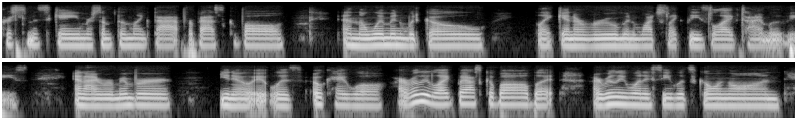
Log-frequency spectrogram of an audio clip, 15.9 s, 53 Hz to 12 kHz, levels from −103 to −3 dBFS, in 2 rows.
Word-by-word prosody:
Christmas 195 -1 -4
game 180 0 0
or - - -2
something 175 0 -3
like 175 -1 -4
that 85 +2 -2
for - - -4
basketball, 175 -1 -1 0.6
and 180 -1 +2
the 175 - +3
women 185 0 +4
would 175 -1 -2
go, 175 0 -1 0.5
like, 85 0 -4
in 170 -1 +3
a 170 0 +2
room 170 +1 +2
and 170 -1 0
watch, 170 0 -3
like, - - -7
these 170 0 -2
Lifetime 165 -1 -3
movies, - - -3 0.5
and 185 - +6
I 175 0 +4
remember, 180 +1 +2 0.5
you 180 - +3
know, 170 0 +2
it - - +1
was 170 -1 -2
"Okay, 185 -2 +1
well, 175 -1 -2
I - - +2
really 255 +3 +5
like 200 -1 +2
basketball, 200 -2 +2
but 175 - -1 0.4
I - - +2
really 200 +2 +4
wanna 190 -2 +2
see 185 -1 -3
what's 180 -1 -3
going 180 0 +1
on," 175 -1 0
175 Hz, 165 wpm, -23 LUFS, 175-185 Hz, 0.6 s, and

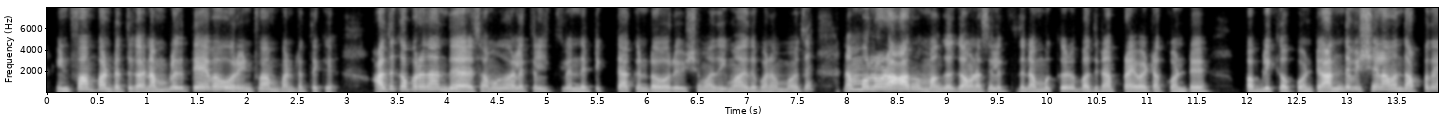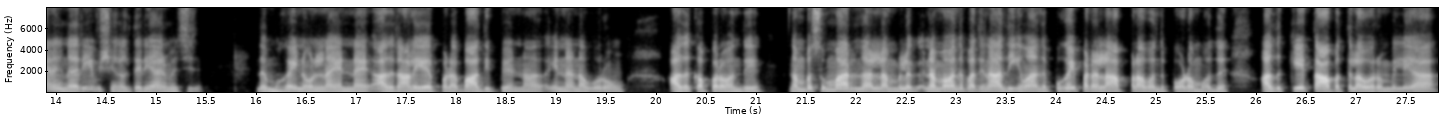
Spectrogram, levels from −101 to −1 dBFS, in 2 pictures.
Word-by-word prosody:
Inform 270 +4 +3
பண்ணுறதுக்கு. 215 -3 +1
நம்மளுக்கு 250 +4 -1
தேவ 265 +2 +3
ஒரு 220 -1 +1
இன்ஃபார்ம் 230 +2 -2
பண்ணுறதுக்கு. 170 -3 -8 0.5
அதுக்கப்பறம் 285 0 +2
தான், 275 -1 +5
அந்த 230 -2 +1 0.2
சமூக 220 +3 -3
வலைதளத்தில 205 -1 -6
இந்த 185 - -3
TikTokகுன்ற 210 +2 -4
ஒரு 165 -1 -3
விஷயம் 185 +2 -8
அதிகமா 190 +3 -4
இது 180 -1 -6
பண்ணும்பொழுது, 160 0 -7 0.4
நம்மளோட 275 +1 +5
ஆர்வம் 250 -5 +2
அங்க 205 +1 -3
கவனம் 205 +1 0
செலுத்துது. 180 -2 -8
நம்மக்குன்னு 230 +3 -3
பார்த்தீங்கன்னா, 195 +1 -2
பிரைவேட் 190 -1 0
அக்கவுண்ட்டு, 175 +1 -4 0.5
பப்ளிக் 215 +2 -2
அக்கவுண்ட்டு 180 0 -4
அந்த 245 +4 -2
விஷயம்ல்லாம் 265 0 +2
வந்து 235 -1 0
அப்ப 215 - -24
தான், 265 - 0
எனக்கு 225 -4 -3
நெறைய 240 +5 -3
விஷயங்கள் 185 -7 -8
தெரிய 195 +2 -4
ஆரம்பிச்சுது. 165 -5 -10 0.5
இந்த 160 - -5
முகை 200 +3 -1
நூல்ன்னா 185 -2 -1
என்ன? 175 0 -4 0.3
அதனால 190 +2 +2 0.2
ஏற்படுற 180 -2 -3
பாதிப்பு 180 +1 0
என்ன? 165 +1 -11
அ - - -8 0.2
என்னன்ன 185 +1 -3
வரும்? 155 0 -8 0.5
அதுக்கப்புறம் 205 +1 +1
வந்து 175 +1 -5 0.4
நம்ப 225 +4 0
சும்மா 245 -1 +4
இருந்தாலும், 220 -1 0
நம்மலுக் 200 -2 -3
நம்ம 215 0 +4
வந்து 235 +1 -2
பாத்தீங்கன்னா, 210 0 +4
அதிகமா 205 +1 -1
அந்த 190 -2 -6
புகைப்படல்லாம் 205 -6 +2
அப்பல்லாம் 195 +2 0
வந்து 180 -1 -8
போடும்போது, 185 0 -3 0.5
அதுக்கேத்த 235 +2 0
ஆபத்தெல்லாம் 200 -2 0
வரும் 165 -2 -5
இல்லையா? 160 +2 -1
200 Hz, 150 wpm, -24 LUFS, 180-225 Hz, 0.5 s, தான்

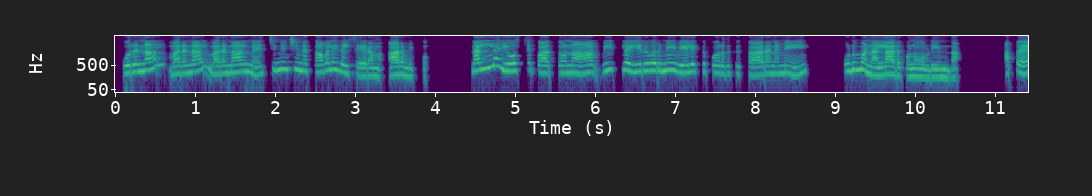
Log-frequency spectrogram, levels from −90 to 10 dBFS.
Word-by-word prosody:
ஒரு 260 +2 +2
நாள் 335 +10 +4 0.2
மறுநாள் 250 +6 +2
மறுநாள்னு 250 +1 +1 0.2
சின்ன 320 +1 -3
சின்ன 315 -3 -1
கவலைகள் 265 -2 0
சேர 195 -1 -1 0.2
ஆரம்பிக்கும். 195 -5 -1 0.6
நல்லா 380 +10 +5
யோசிச்சு 300 +1 -1
பார்த்தோன்னா, 245 0 +1 0.3
வீட்ல 325 +1 -2
இருவருமே 300 +1 0
வேலைக்கு 275 +2 +1
போறதக்கு 235 -2 -6
காரணமே 235 +2 0 0.7
குடும்பம் 325 -4 +1
நல்லா 205 +3 +5
இருக்கணும் 185 -3 -3
அப்டின்னு 170 0 -4
தான். - - -5 0.6
அப்ப - - -12
250 Hz, 120 wpm, -24 LUFS, 225-300 Hz, 0.7 s, நல்லா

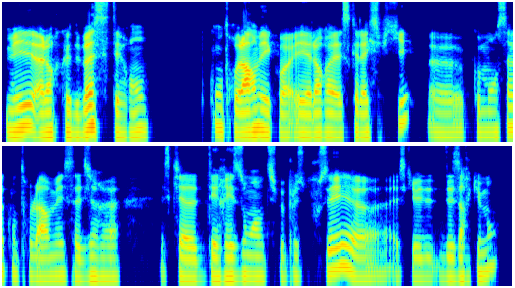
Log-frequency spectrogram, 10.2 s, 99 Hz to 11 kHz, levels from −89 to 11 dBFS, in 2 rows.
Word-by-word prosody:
mais 160 +4 +4
alors 135 +1 +6
que 140 - -2
de 125 -2 -6
base 165 +3 +8
c'était 135 - -4
vraiment 135 +4 -6 0.6
contre 155 -4 -3
l'armée 140 +1 +8
quoi. 125 0 -1
Et 130 - +3
alors 135 +1 +2
est-ce 125 0 +1
qu'elle 145 - -1
a - - +6
expliqué, 195 - -6
heu, 130 -1 -7
comment 140 -1 -8
ça 160 +3 -3
contre 150 -2 -14
l'armée? 135 +2 0
C'est-à-dire, 130 -1 -7
heu, 130 0 -6 0.4
est-ce - - -14
qu'il - - -2
y 125 - +3
a 125 - 0
des 130 +2 -4
raisons 135 +2 -3
un 135 - -7
petit 135 - -9
peu 135 - -13
plus 135 0 -12
poussées, 180 +4 0
heu, 130 -6 -1 0.2
est-ce 140 -4 -11
qu'il 130 - -5
y - - -4
a - - -10
eu 130 - -10
des 130 -1 -6
arguments? 150 +9 -6
135 Hz, 245 wpm, -24 LUFS, 130-145 Hz, 0.6 s, base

